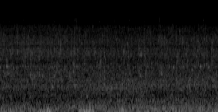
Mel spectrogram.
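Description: Gray water from an RV holding tank drains through a sewer hose in a steady, fairly faint rushing trickle with a few slightly louder surges.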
